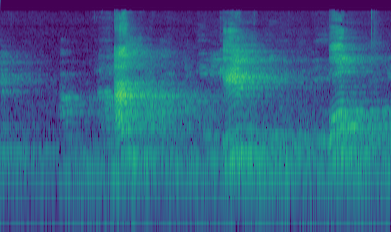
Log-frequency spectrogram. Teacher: Mim, Am, In, Um. Dia guna bibir dan guna juga pangkal hidung. Dia guna dua anggota.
